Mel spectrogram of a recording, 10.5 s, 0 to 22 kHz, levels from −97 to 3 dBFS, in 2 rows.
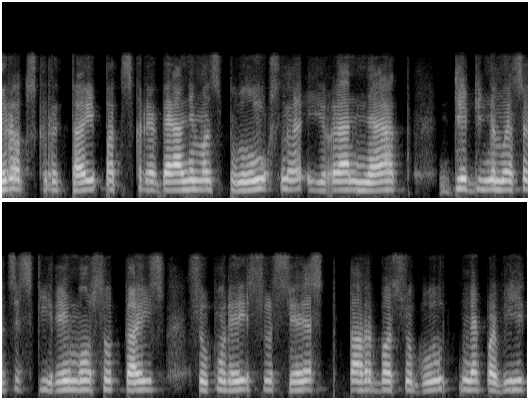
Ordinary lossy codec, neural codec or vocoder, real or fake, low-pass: Opus, 16 kbps; codec, 16 kHz in and 24 kHz out, 0.6 kbps, FireRedTTS-2 codec; fake; 7.2 kHz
